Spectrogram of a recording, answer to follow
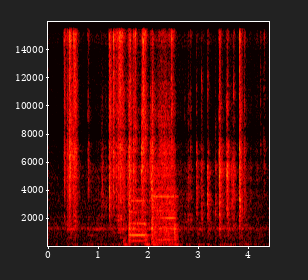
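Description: A small motorised machine whirrs briefly in two short runs about a second and a half in, each run holding a steady hum at a different pitch. Faint light clicks and ticks are heard around it.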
